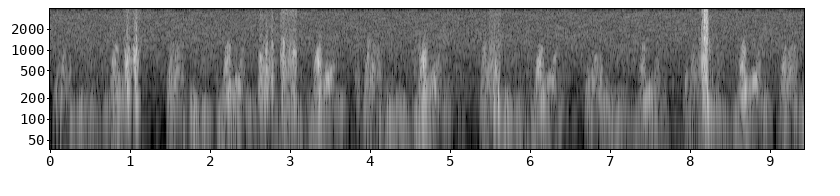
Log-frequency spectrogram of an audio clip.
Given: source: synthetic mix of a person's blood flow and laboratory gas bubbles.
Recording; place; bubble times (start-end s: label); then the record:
Doppler ultrasound of blood flow; precordium
0.91-1.14 s: bubbles
2.60-2.80 s: bubbles
2.87-3.09 s: bubbles
5.48-5.65 s: bubbles
8.11-8.29 s: bubbles
From the record:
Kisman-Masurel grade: 123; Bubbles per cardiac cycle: 1 to 2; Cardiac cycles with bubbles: 10 to 50%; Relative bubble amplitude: loud (0.450 to 0.775); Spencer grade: 2 (many but less than half of the cardiac periods contain bubble signals, singularly or in groups); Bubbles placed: only in the low amplitude regions of the cardiac cycle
